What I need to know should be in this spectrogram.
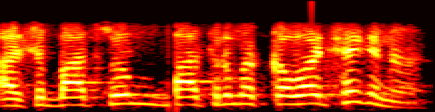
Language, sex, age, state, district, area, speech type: Maithili, male, 30-45, Bihar, Purnia, urban, conversation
